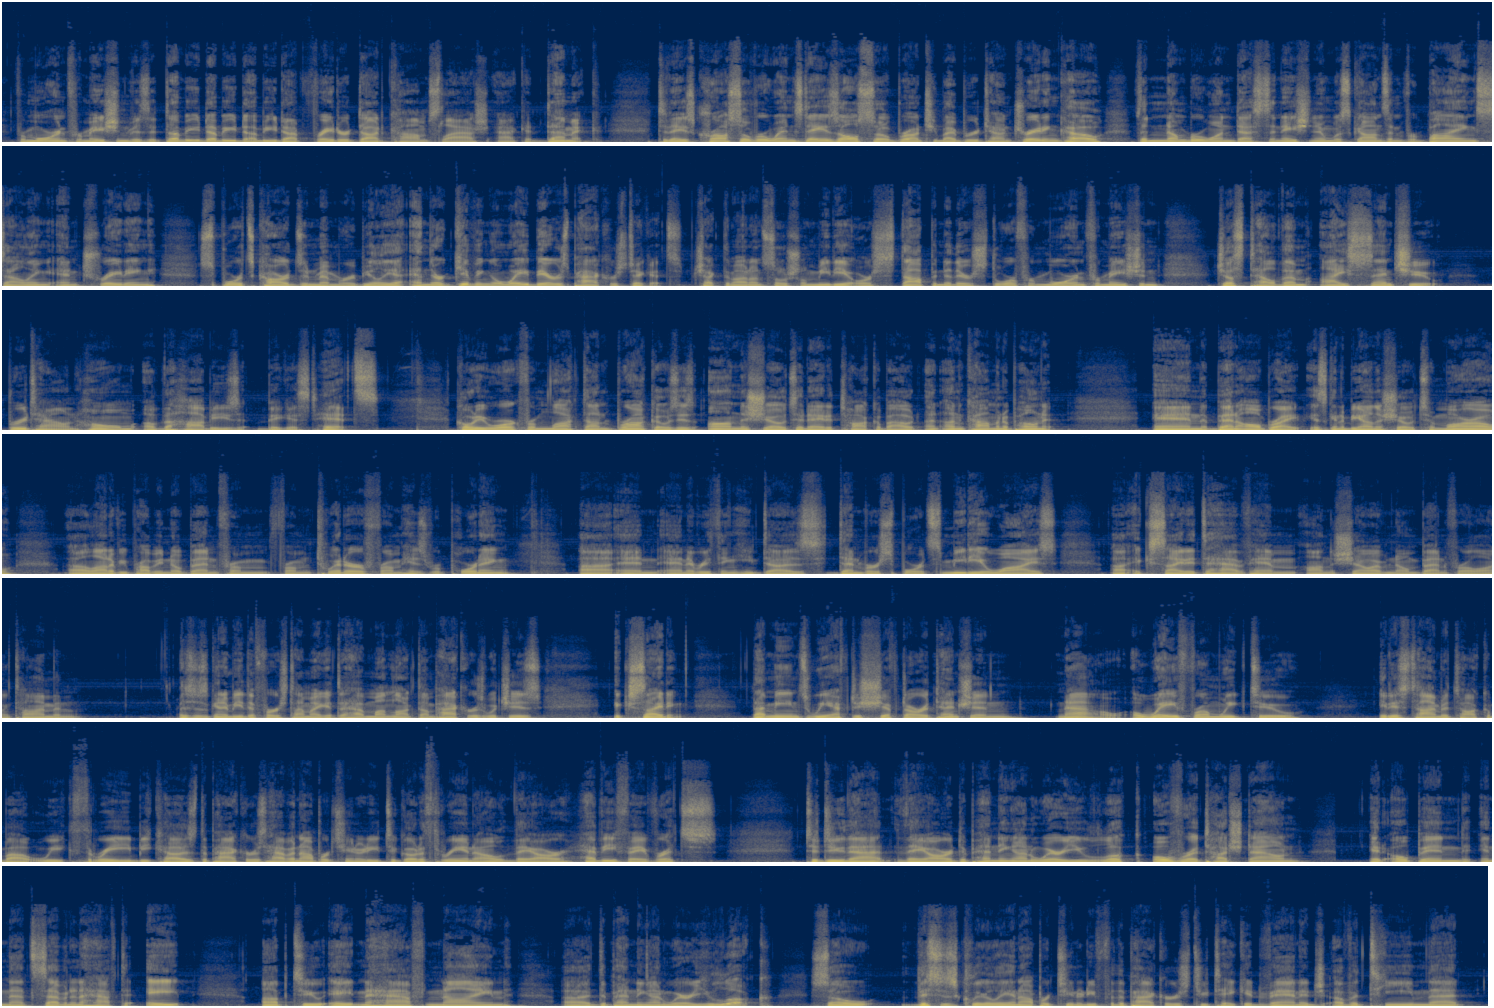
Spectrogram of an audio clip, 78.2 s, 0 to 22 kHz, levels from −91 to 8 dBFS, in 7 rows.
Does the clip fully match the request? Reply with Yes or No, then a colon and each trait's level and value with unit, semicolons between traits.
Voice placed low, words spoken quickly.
No: low, 115 Hz; average, 180 wpm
